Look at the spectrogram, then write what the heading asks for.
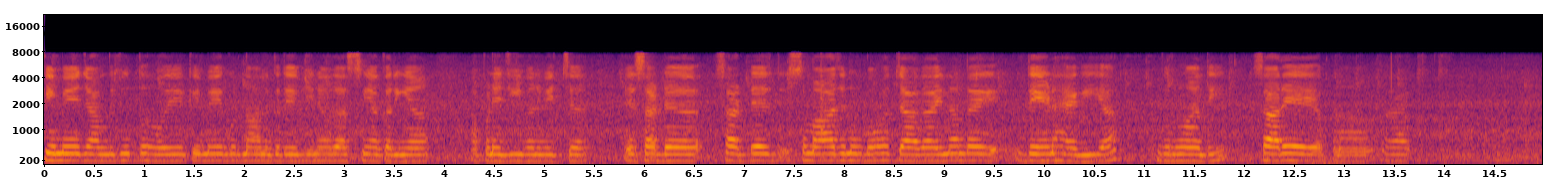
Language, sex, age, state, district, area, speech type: Punjabi, female, 45-60, Punjab, Mohali, urban, spontaneous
